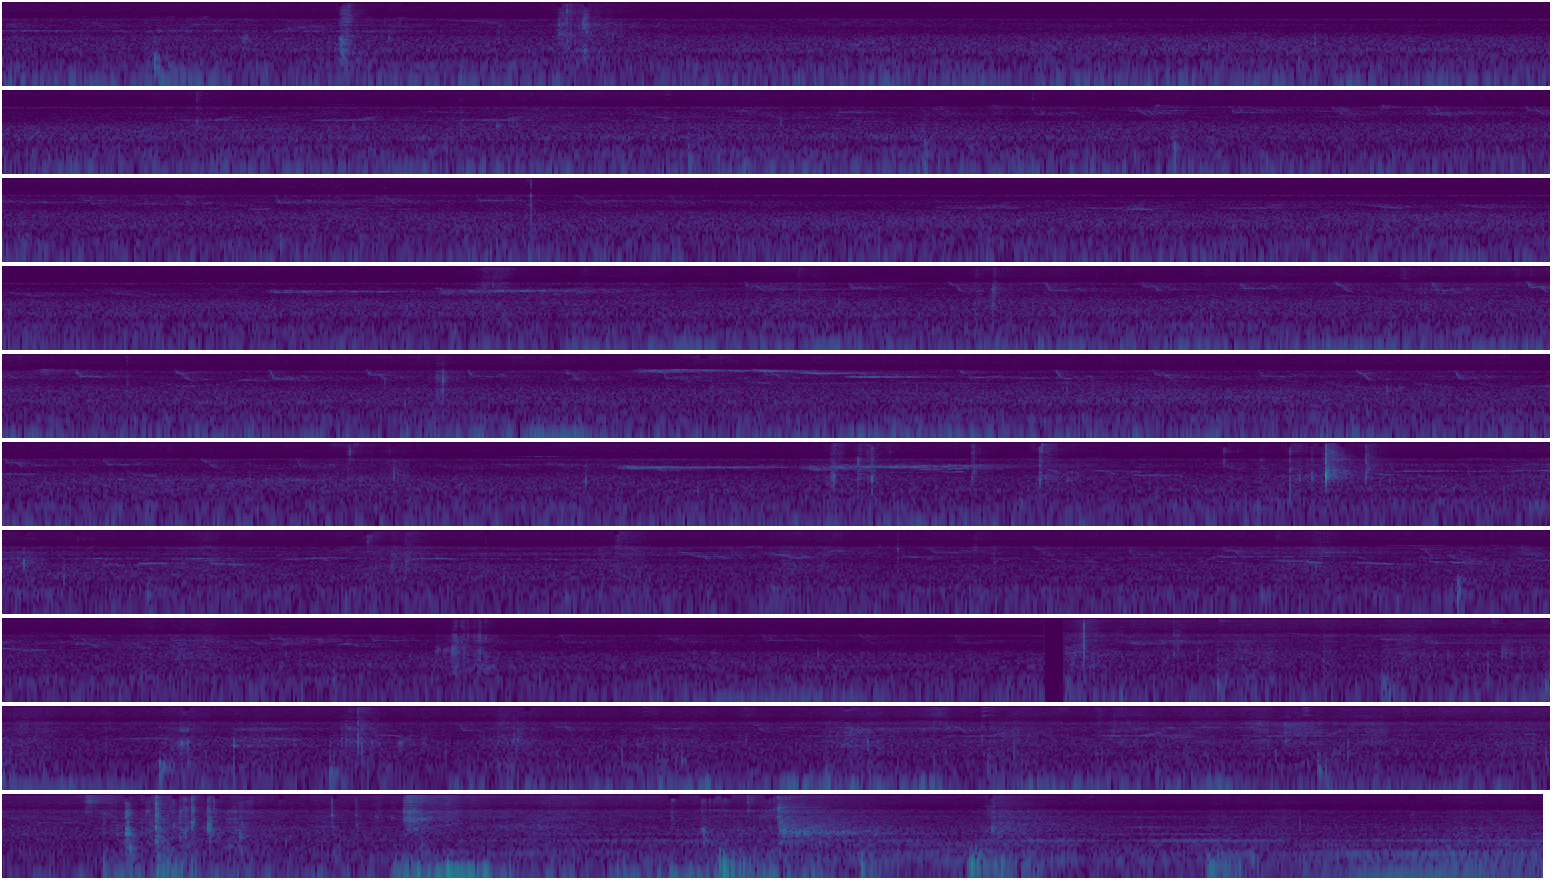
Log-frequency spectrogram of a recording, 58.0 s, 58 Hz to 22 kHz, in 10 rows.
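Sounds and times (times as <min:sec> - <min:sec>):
birds chirping: 0:15.2 - 0:42.2, 0:44.6 - 0:58.0.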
